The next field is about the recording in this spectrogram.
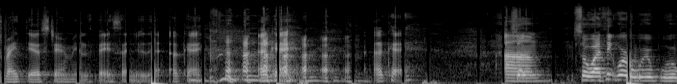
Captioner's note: audience laughs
